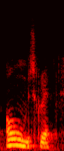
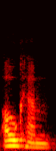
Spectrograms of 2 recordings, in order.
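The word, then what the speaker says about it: Ogham: ohms gripped like there Alma's and resistance or ohms grip but it's English people pronounce it oh come and it basically comes from oak ma the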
